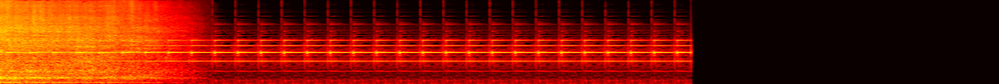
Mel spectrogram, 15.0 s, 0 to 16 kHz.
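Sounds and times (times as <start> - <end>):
railroad crossing bell ringing: 0.0 - 10.4.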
